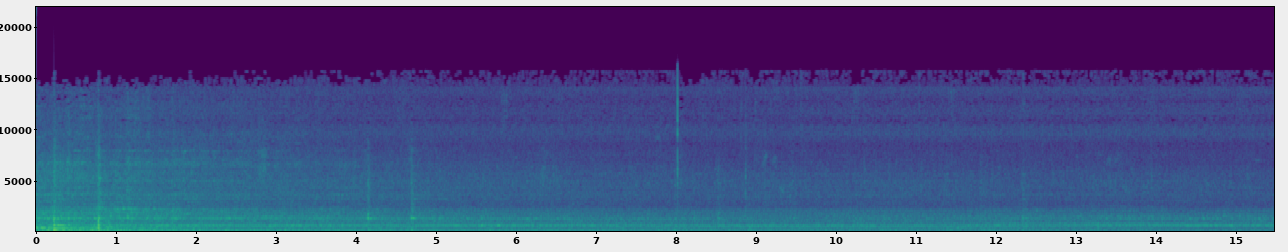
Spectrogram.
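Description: Passenger train of coaches rolling past close by and pulling away, its running sound fading steadily as it recedes.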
